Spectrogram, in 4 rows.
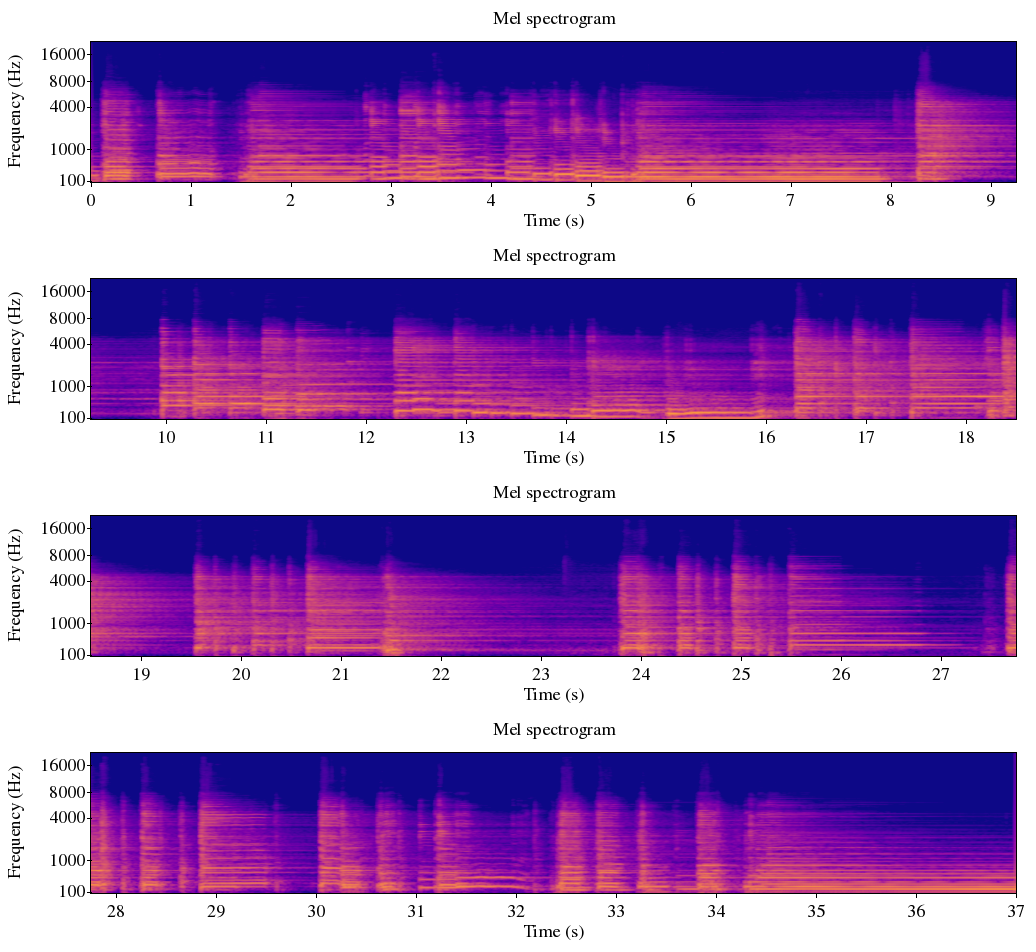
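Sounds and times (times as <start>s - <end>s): electric guitar chords: 0.0s - 37.0s.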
